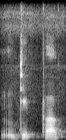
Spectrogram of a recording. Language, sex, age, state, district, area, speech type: Bodo, male, 18-30, Assam, Chirang, rural, spontaneous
